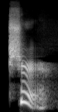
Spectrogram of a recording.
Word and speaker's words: sure: it's just fascinated fascinated sure sure that s is going to be an sh sound because it's in front of this U or actually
